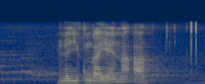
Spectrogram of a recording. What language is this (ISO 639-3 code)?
tso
